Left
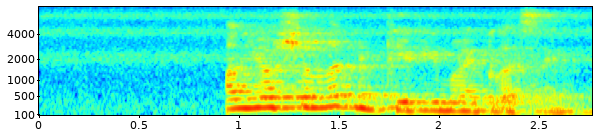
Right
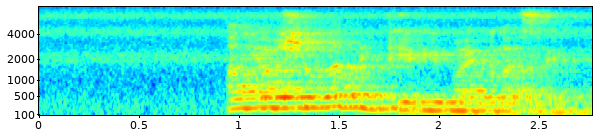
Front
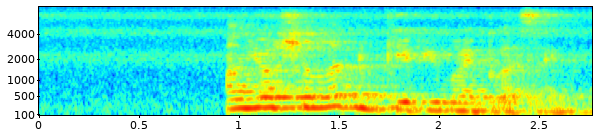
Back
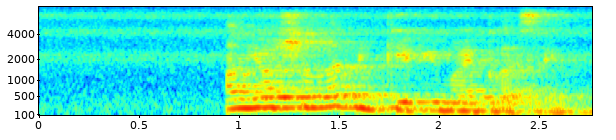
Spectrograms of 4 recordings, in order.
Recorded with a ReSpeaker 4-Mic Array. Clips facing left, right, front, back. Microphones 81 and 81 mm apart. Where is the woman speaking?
95° left, 4.5 m.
